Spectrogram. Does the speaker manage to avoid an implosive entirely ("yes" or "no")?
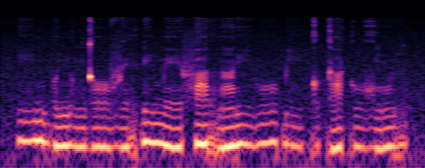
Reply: no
